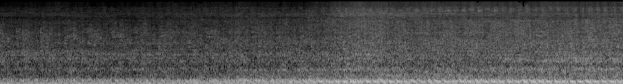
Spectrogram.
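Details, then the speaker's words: ZIL crane truck idling; nearly silent with the hood closed, but the mufflers have holes in them: low steady idle with a slightly raspy, puffing exhaust edge that swells a little midway. "Но еще глушители дырявые. Если бы глушители были в огне, то вообще было бы супер."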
